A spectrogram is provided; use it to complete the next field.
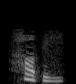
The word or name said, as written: hobby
